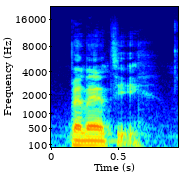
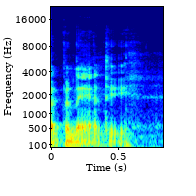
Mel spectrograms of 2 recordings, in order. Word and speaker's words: Benanti: Oh, uh, first, uh, Allison Becker, Lori, Laura Benet, Benetani. Yeah, Benanti, Benanti. – Benanti. Yeah, Benanti. That's how you pronounce that.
